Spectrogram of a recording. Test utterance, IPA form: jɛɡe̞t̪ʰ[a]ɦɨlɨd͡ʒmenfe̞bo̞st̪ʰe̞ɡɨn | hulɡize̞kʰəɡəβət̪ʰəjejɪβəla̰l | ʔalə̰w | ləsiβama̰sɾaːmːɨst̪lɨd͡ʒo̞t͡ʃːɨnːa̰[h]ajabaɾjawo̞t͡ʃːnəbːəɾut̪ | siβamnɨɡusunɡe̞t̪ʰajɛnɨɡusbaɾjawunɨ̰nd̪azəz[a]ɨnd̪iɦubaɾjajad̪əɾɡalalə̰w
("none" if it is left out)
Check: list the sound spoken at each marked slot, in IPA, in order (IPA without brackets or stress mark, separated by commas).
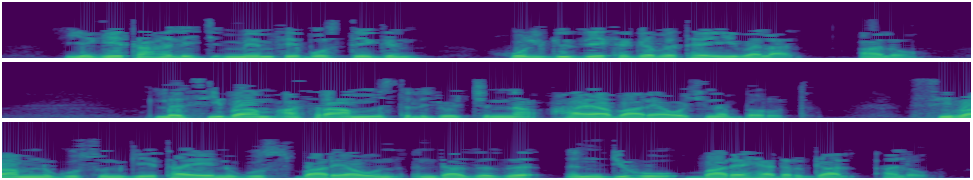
a, h, ə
